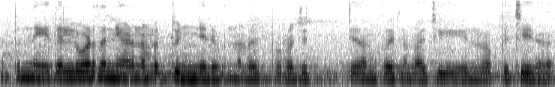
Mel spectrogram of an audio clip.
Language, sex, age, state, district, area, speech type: Malayalam, female, 18-30, Kerala, Idukki, rural, spontaneous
